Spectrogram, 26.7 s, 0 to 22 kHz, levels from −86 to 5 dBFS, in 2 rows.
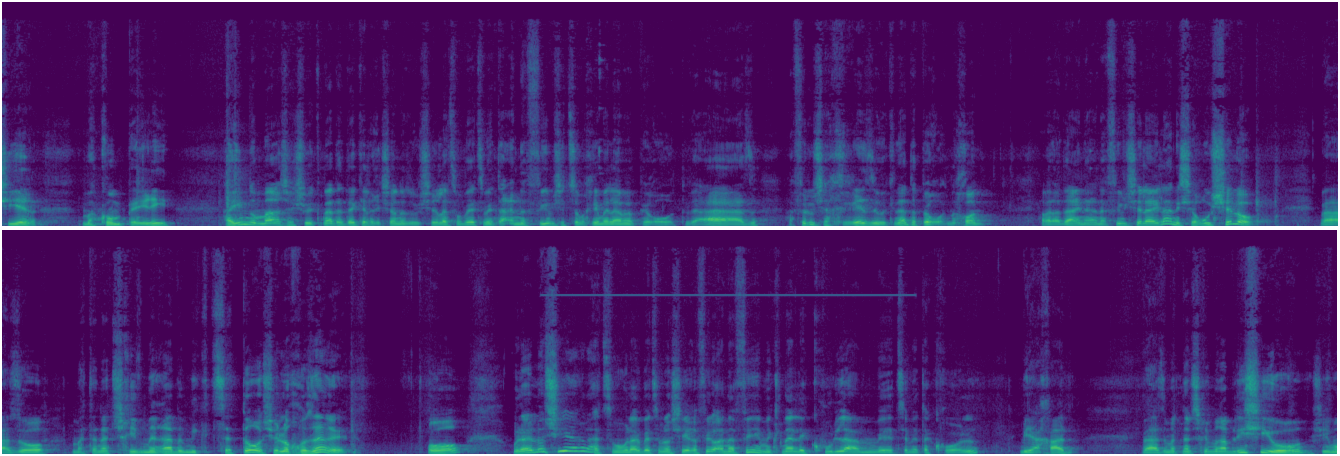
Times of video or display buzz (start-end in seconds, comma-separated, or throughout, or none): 18.74-22.50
